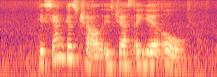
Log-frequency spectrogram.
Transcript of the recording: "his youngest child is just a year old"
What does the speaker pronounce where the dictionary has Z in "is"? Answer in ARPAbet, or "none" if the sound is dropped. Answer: Z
